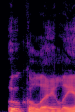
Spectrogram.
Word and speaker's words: ukulele: And when we interviewed, all my life I had called it a ukulele. It's actually pronounced ukulele.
